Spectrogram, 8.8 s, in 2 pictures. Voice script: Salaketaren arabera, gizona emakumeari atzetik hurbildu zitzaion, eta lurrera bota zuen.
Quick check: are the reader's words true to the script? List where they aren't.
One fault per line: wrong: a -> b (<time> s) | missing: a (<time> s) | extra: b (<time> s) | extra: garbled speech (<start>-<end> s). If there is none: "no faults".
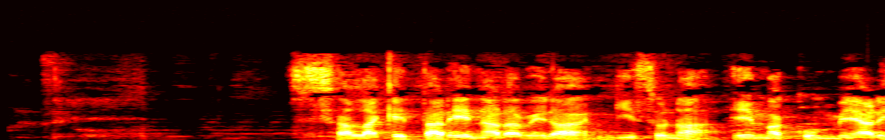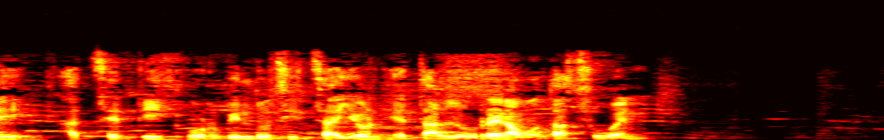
no faults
